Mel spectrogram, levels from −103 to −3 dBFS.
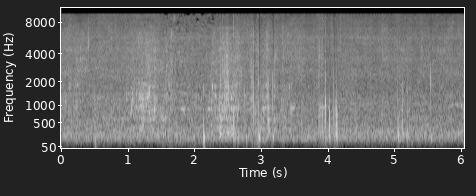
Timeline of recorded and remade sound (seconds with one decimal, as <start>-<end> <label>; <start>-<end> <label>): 0.0-1.5 remade; 1.5-2.3 recorded; 2.3-6.1 remade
